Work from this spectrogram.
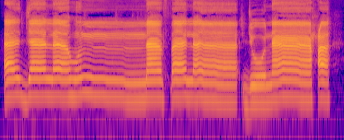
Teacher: Nun yang bersabdu kena dengung. Wajibal gunnah.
